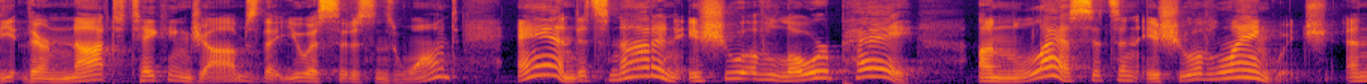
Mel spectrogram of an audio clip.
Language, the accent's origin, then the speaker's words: English; New Mexico, United States; Look, I come from New Mexico. 50% of New Mexico population is Hispanic.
